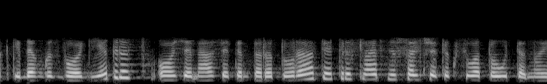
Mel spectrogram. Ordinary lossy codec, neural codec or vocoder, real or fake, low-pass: MP3, 24 kbps; autoencoder, 48 kHz, 32 numbers a frame, DAC-VAE, trained on Japanese speech; fake; 3.6 kHz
